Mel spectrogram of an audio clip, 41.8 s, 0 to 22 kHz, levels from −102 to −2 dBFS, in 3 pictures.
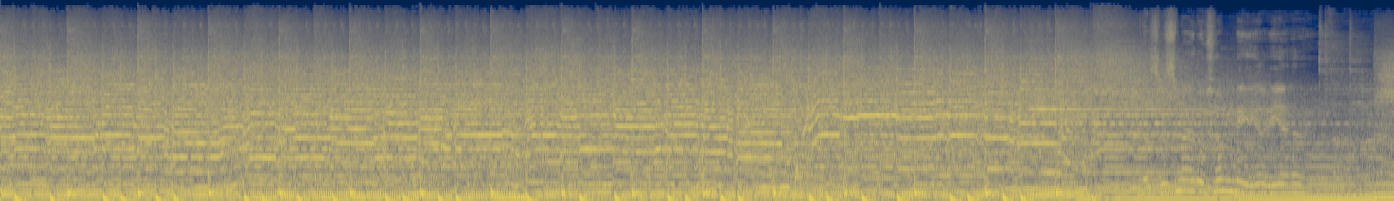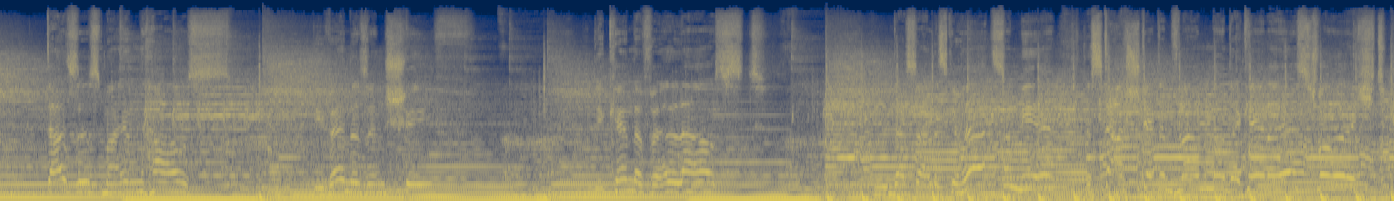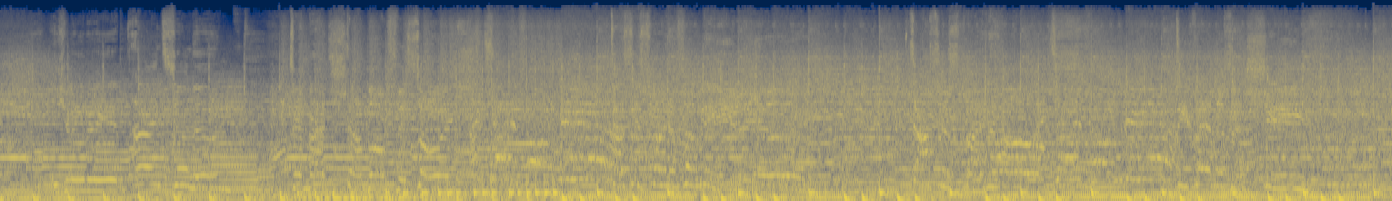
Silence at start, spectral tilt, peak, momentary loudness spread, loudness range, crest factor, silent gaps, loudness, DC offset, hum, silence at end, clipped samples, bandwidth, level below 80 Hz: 0 s; -4.5 dB/octave; -4 dBFS; 6 LU; 6 LU; 12 dB; none; -17 LUFS; under 0.1%; none; 0 s; under 0.1%; 18 kHz; -24 dBFS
